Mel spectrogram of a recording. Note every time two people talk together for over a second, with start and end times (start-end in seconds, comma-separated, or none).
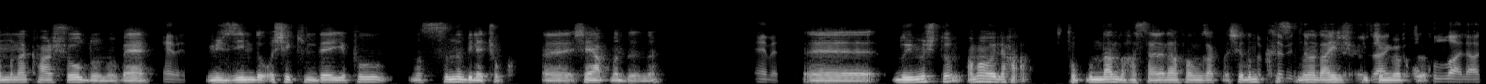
12.6-14.4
